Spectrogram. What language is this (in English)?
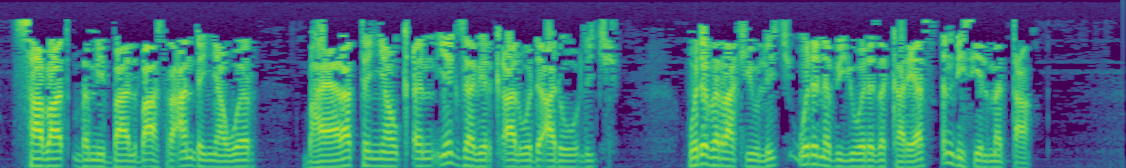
Amharic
